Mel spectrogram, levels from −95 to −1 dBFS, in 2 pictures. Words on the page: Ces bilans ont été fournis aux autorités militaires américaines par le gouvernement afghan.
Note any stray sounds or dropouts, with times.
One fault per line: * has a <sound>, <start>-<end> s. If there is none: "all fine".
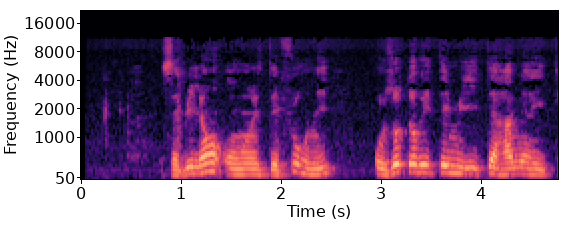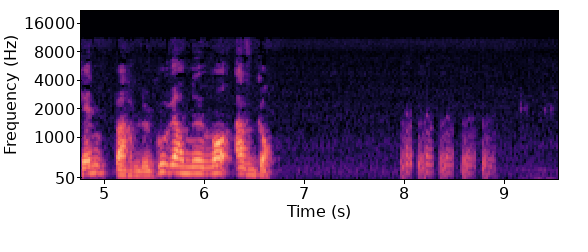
* has a laugh, 8.0-8.9 s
